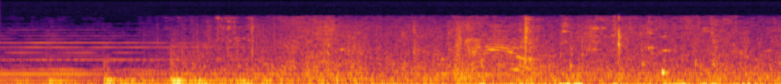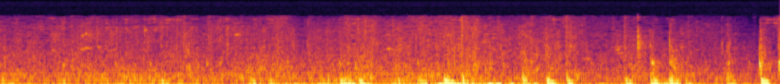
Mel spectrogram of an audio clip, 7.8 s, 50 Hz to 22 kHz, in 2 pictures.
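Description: Horse hooves clip-clopping at a steady rhythm in the video game Red Dead Redemption 2 Online, moderately close under a voice talking, with gear rattle.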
